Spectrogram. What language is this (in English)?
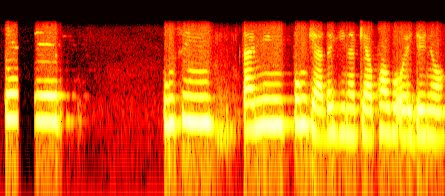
Manipuri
